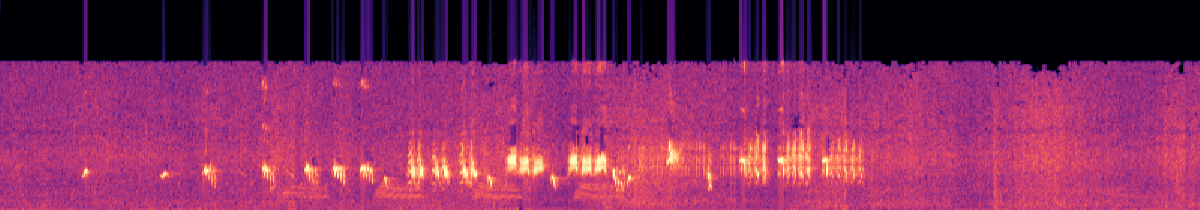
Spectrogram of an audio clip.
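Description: Bluethroat singing: single high chirps that come faster and faster, then a quick run of ringing high notes that stops about nine seconds in, over a steady low background rumble.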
